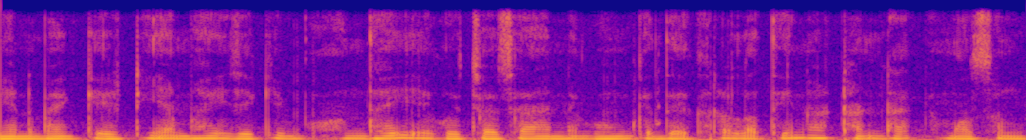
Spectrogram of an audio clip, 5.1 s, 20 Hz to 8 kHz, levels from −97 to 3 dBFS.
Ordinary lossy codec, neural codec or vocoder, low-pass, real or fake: none; none; 7.2 kHz; real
